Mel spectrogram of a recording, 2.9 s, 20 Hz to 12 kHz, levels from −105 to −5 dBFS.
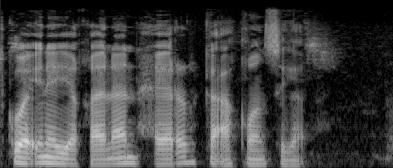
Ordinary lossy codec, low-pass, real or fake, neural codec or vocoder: none; 9.9 kHz; real; none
